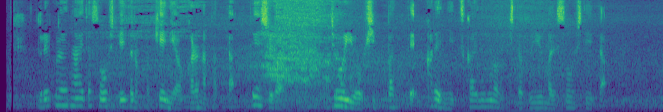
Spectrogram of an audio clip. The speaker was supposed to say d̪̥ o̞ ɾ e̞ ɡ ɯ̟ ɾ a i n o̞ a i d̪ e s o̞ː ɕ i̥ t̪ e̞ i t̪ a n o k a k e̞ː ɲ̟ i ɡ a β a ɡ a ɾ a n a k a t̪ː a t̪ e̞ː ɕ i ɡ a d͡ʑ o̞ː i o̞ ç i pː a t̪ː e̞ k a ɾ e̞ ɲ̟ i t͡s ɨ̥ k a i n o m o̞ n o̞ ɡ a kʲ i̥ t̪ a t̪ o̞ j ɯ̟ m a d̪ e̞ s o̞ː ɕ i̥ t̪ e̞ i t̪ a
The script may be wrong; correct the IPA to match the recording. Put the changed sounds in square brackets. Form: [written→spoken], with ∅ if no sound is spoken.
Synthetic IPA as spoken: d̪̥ o̞ ɾ e̞ ɡ ɯ̟ ɾ a i n o̞ a i d̪ [e→a] s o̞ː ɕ i̥ t̪ e̞ i t̪ a n o k a k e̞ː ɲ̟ i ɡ a β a [ɡ→k] a ɾ a n a k a t̪ː a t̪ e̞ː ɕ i ɡ a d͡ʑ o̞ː i o̞ ç i pː a t̪ː e̞ k a ɾ e̞ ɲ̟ i t͡s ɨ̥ k a i n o m o̞ n o̞ ɡ a kʲ i̥ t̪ a t̪ o̞ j [ɯ̟→ɯ̟ː] m a d̪ e̞ s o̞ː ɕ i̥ t̪ e̞ i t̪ a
